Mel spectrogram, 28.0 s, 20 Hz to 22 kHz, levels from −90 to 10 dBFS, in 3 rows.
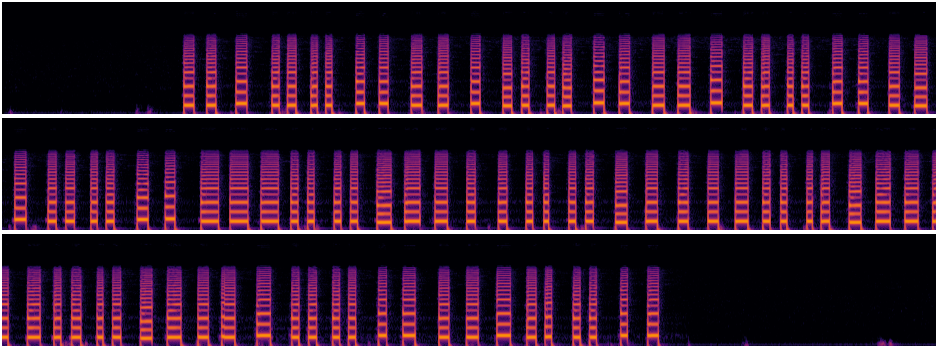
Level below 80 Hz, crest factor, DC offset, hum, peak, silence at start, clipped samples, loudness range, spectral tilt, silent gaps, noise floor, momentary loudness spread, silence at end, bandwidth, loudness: -44 dBFS; 12 dB; under 0.1%; none; -8 dBFS; 1.8 s; under 0.1%; 3 LU; -5.5 dB/octave; none; -76 dBFS; 3 LU; 2.75 s; 6.8 kHz; -20 LUFS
